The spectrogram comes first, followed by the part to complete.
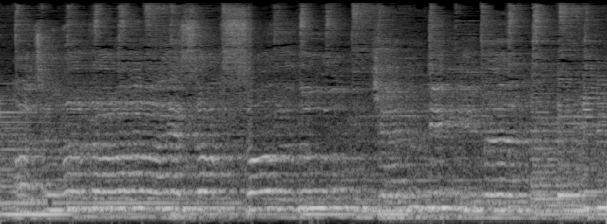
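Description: A man singing a Turkish folk song (türkü) live over an amplified band of keyboards and a plucked electric string instrument.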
